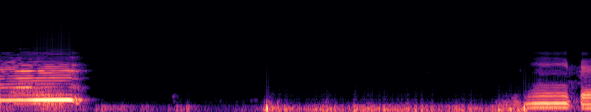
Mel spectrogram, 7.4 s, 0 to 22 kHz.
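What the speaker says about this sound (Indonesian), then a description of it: "Ini pedet 2 ekor jantan" Two young male cattle calves moo in long, loud, close calls, one at the start and another near the end, with low quiet rumbling between them.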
